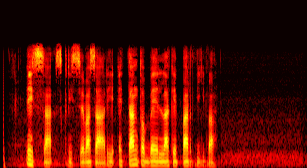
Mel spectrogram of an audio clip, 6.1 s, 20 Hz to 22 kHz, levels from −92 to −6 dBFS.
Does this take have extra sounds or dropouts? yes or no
no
